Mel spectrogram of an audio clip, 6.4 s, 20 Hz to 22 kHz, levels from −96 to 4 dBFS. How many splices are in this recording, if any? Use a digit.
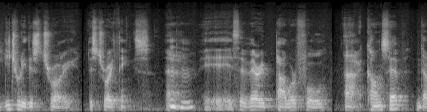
2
